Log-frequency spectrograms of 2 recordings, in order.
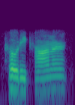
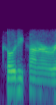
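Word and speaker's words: Kodie Conner: It's at Cody Connor. My racing fan page on Facebook is Cody Connor Racing. And I have an Instagram, and that's at Cody Connor.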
